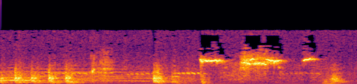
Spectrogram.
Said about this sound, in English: I doubled back to the trellis in the wisteria and was up on the porch roof in a moment, knocking at Polly's window gently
